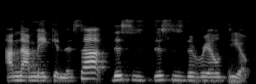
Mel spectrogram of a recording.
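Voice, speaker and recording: A woman's voice: fairly low pitch, steady tone, a little fast, pushed and bright. Emphatic woman hosting a wellness call. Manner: emphatic, repeats words, addresses listeners as sister friends. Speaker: host of a nutrition panel call. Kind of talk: motivational talk to an audience.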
